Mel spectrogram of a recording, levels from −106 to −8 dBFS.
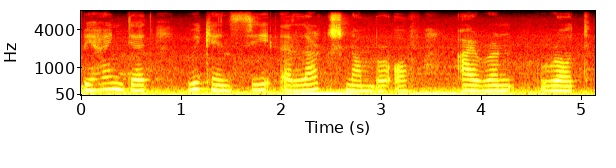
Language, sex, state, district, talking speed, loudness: English, female, Nagaland, Dimapur, 130 wpm, -16 LUFS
